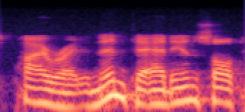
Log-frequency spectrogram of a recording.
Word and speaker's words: pyrite: He took his magnifying glass and looked it over and promptly pronounced pyrite.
